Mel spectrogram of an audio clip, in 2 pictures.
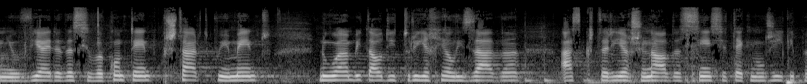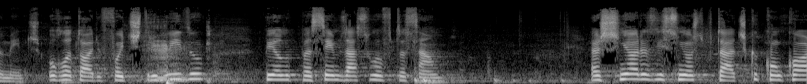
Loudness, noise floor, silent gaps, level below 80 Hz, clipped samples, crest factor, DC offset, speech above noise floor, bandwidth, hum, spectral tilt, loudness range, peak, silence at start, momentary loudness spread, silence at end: -19 LUFS; -40 dBFS; none; -44 dBFS; under 0.1%; 14 dB; under 0.1%; 21 dB; 15.5 kHz; none; -4 dB/octave; 2 LU; -4 dBFS; 0 s; 11 LU; 0 s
